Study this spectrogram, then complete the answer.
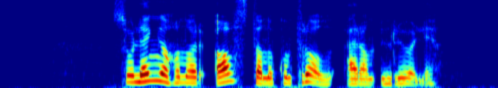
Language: Norwegian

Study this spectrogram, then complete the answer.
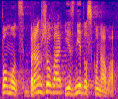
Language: Polish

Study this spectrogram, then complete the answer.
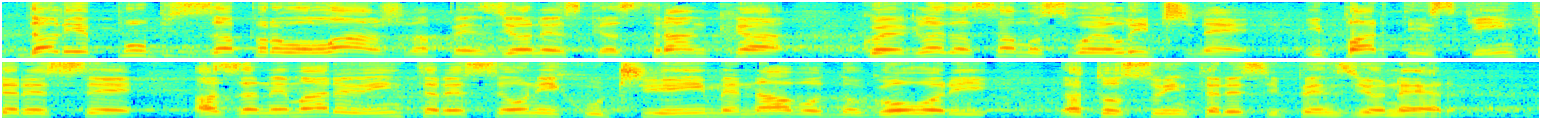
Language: Serbian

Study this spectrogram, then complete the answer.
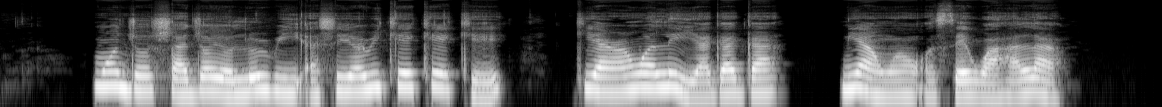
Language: Yoruba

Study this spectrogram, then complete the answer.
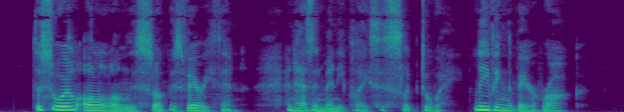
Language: English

